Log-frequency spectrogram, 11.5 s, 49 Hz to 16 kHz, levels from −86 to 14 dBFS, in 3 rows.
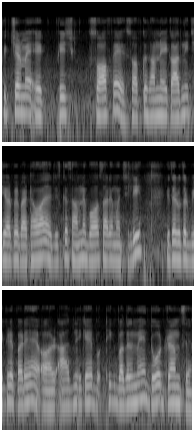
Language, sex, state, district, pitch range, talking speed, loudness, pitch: Hindi, male, Uttar Pradesh, Jalaun, 140-155 Hz, 175 wpm, -24 LUFS, 150 Hz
